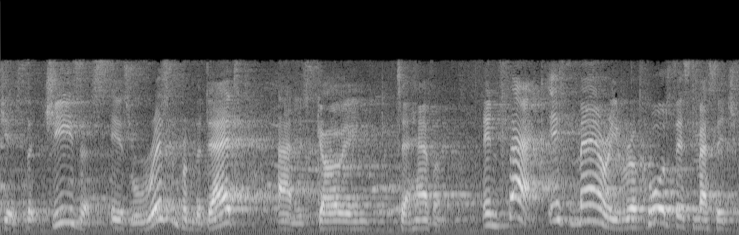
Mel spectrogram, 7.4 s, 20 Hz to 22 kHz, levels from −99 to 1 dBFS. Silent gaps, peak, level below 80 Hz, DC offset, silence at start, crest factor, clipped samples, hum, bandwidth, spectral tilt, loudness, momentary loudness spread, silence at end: none; -2 dBFS; -58 dBFS; under 0.1%; 0 s; 18 dB; under 0.1%; none; 8 kHz; -1 dB/octave; -20 LUFS; 9 LU; 0 s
